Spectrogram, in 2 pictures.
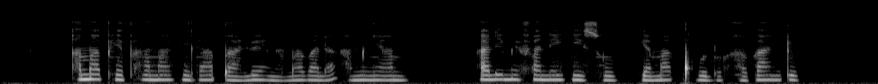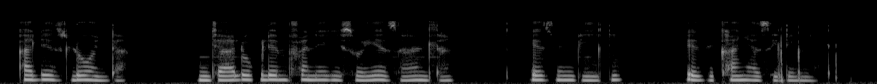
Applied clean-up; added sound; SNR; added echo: neural diffusion model UNIVERSE++.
